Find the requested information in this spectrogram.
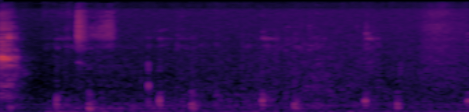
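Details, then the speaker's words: Elvie wearable breast pump: soft, regular paired pumping pulses under a second apart over low room noise, traditional rhythmic suction like a Medela pump; breast pump rhythmic suction. "now when it comes to the lv pump its suctioning is more traditional like the medulla pump so it's rhythmic"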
